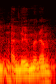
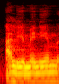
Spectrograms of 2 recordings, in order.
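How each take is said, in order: First: The word is said with four syllables, a-lu-mi-num. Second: The word is said with five syllables, al-u-min-i-um. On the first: This is how the other person says it. "I believe you say" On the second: This is the speaker's own way of saying it. "as I pronounce it"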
